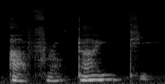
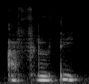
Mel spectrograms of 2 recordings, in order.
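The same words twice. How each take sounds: First: The name is pronounced the English way. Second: The name is pronounced the Greek way. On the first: "So in English is" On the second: "And in Greece, I think it's"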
